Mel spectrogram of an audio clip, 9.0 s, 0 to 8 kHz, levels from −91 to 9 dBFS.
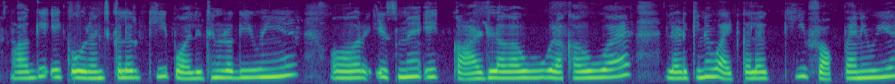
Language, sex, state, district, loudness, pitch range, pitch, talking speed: Bhojpuri, female, Uttar Pradesh, Gorakhpur, -14 LUFS, 225-265 Hz, 240 Hz, 175 wpm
